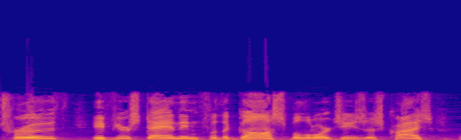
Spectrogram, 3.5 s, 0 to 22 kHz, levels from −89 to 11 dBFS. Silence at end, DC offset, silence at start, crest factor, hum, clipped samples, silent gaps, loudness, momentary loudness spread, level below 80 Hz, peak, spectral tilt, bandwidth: 0.25 s; under 0.1%; 0 s; 14 dB; none; under 0.1%; none; -15 LUFS; 8 LU; -52 dBFS; 0 dBFS; -4.5 dB/octave; 7.8 kHz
